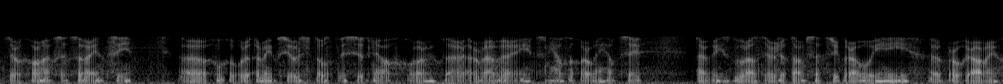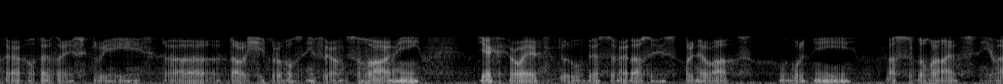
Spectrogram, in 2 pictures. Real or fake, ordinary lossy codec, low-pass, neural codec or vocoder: fake; Opus, 64 kbps; 3.6 kHz; autoencoder, 22.05 kHz, a latent of 192 numbers a frame, VITS, trained on many speakers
